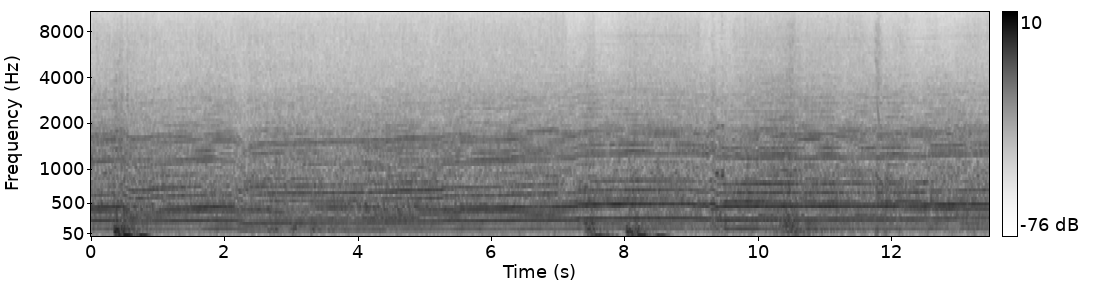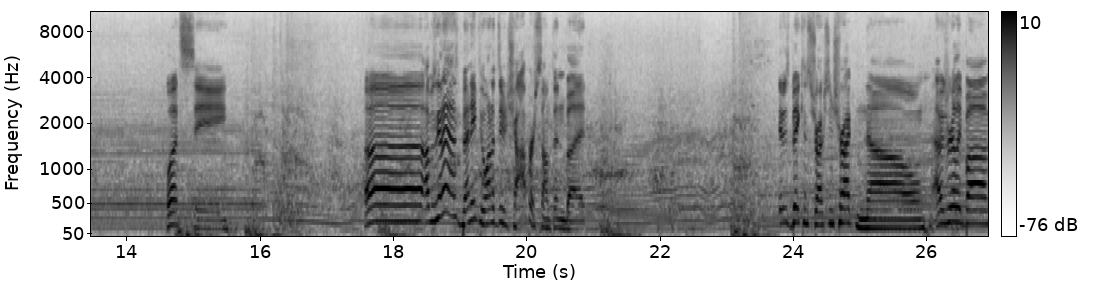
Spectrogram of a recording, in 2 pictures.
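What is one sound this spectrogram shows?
A car engine roars steadily at high revs.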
